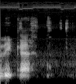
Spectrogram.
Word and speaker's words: Descartes: pensamiento de René Descartes, o si queremos pronunciarlo más correctamente, René Descartes, que como sabéis es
